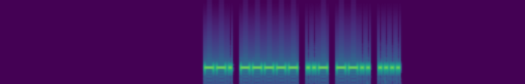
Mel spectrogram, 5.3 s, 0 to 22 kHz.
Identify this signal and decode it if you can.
Morse code, heard as a keyed tone, about 40 wpm, 700 Hz. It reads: G0UZH
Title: DXCC-100 Call Signs - 5 Characters - Repeated 3x - 40wpm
